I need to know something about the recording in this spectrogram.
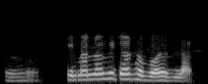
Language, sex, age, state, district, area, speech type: Assamese, female, 30-45, Assam, Kamrup Metropolitan, urban, conversation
